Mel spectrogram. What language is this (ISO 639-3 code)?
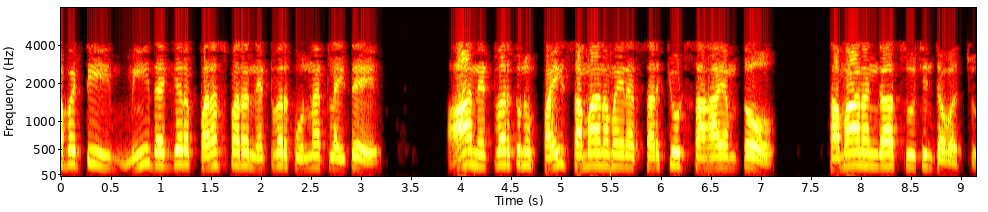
tel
